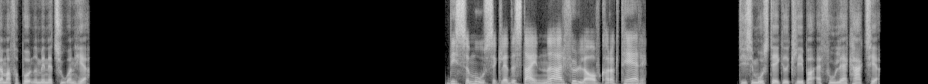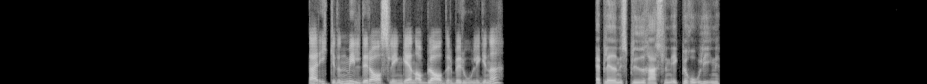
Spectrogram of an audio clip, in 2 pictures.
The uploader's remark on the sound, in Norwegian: Lyden av den ravende bekken er terapeutisk.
